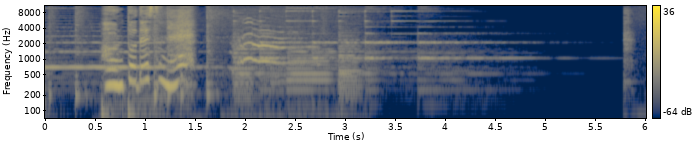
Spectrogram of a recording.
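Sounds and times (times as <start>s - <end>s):
speech: 0.6s - 1.6s
cat meowing: 1.9s - 2.9s.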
